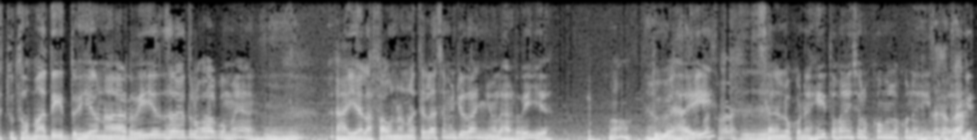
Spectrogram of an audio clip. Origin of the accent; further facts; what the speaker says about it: Canary Islands, Spain; somos de Fuerteventura, no vamos a defender lo nuestro, ¿qué vamos a defender?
